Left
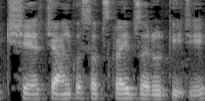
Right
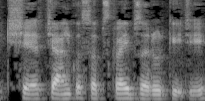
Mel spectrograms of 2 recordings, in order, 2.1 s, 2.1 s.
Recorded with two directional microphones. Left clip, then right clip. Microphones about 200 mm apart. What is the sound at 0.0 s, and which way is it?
Speech, 5° left (ahead or behind).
